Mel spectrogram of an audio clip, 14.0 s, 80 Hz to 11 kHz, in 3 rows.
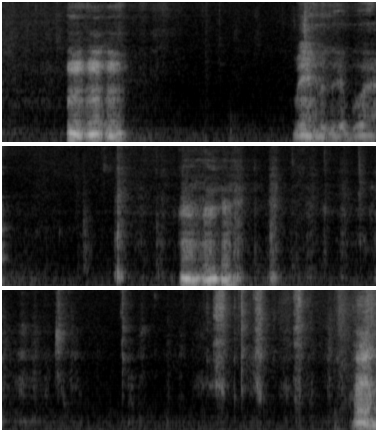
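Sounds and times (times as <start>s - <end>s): man humming: 0.8s - 1.6s, 6.9s - 7.7s
man chewing food: 5.0s - 14.0s.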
